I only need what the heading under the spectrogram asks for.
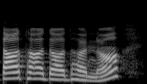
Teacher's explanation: त थ द ध न इसका होता है दंत से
